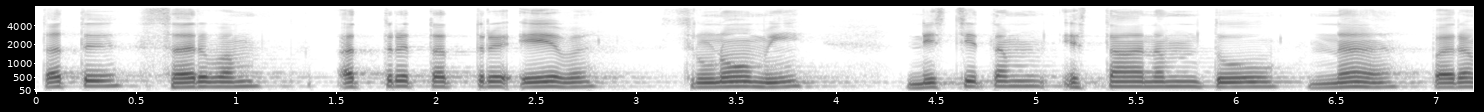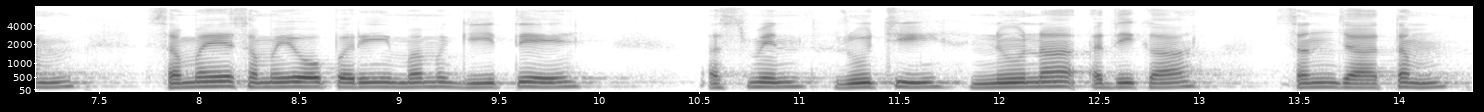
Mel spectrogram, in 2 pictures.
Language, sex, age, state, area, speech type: Sanskrit, male, 18-30, Rajasthan, rural, spontaneous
